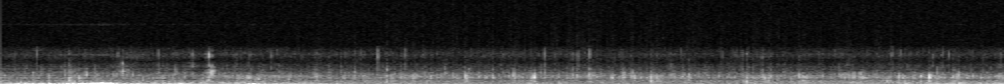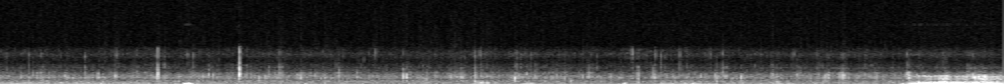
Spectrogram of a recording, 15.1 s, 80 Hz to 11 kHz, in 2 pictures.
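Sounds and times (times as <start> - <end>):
underwater water rumble: 0.0 - 5.7, 11.0 - 15.0.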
